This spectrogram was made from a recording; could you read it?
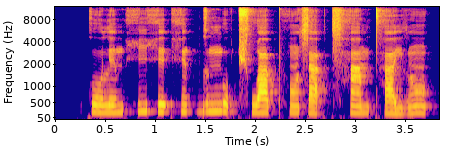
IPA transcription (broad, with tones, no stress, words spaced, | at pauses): ko˧le˧m hi˦he˦ʔhẽ˦p̚ ɡə˦ŋo˦ʔt͡ɕʰwa˧ pʰɔ̃˧sa˨ʔ t͡sʰã˧mt̪ʰa˨˩jlɔ̃˥˧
